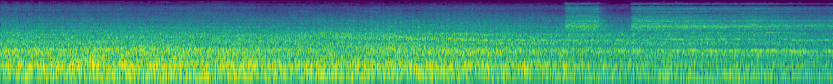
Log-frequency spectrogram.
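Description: Korail diesel passenger train moving through the station and pulling away, a steady rumble of engine and wheels on the rails that slowly fades. A high, steady tone joins about seven seconds in.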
